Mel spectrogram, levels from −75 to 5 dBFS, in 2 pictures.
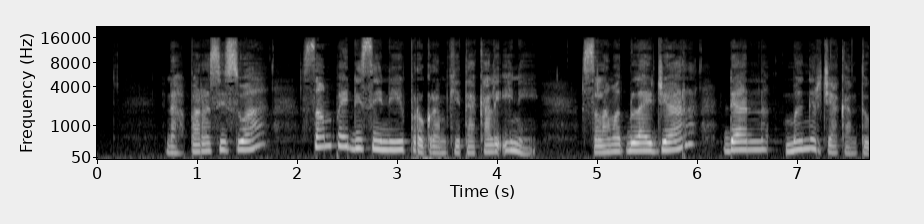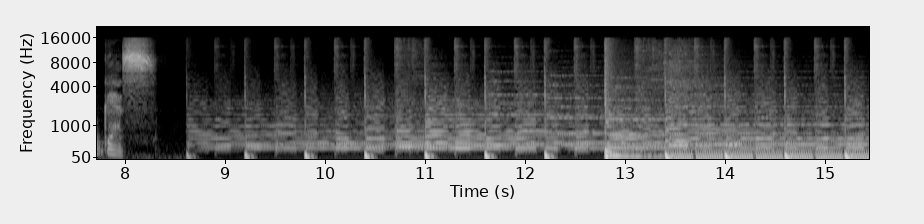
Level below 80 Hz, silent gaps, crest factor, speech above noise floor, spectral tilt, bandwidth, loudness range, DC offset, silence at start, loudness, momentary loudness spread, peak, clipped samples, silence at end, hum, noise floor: -32 dBFS; none; 20 dB; 33 dB; -3.5 dB/octave; 16.5 kHz; 7 LU; under 0.1%; 0.7 s; -22 LUFS; 15 LU; -2 dBFS; under 0.1%; 0 s; none; -55 dBFS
